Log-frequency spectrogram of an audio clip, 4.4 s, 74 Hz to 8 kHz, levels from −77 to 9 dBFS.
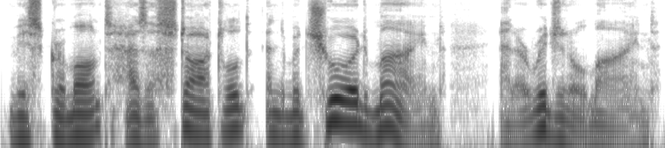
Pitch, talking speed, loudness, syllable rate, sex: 105 Hz, 150 wpm, -18 LUFS, 4.6 syllables/s, male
